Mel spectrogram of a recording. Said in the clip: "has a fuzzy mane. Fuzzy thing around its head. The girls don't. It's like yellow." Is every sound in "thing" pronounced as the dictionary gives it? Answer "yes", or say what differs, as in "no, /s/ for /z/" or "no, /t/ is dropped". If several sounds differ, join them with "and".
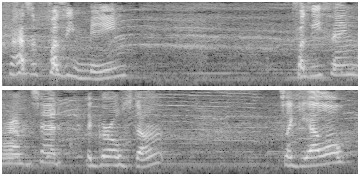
yes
